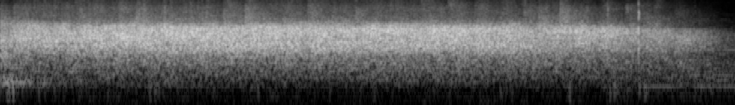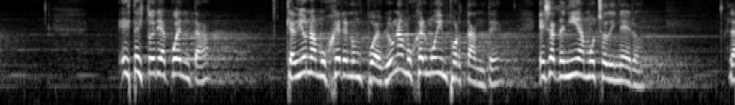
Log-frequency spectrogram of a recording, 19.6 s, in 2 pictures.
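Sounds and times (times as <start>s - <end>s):
large crowd applause: 0.0s - 9.6s
speech: 11.5s - 12.8s, 13.6s - 18.5s.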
